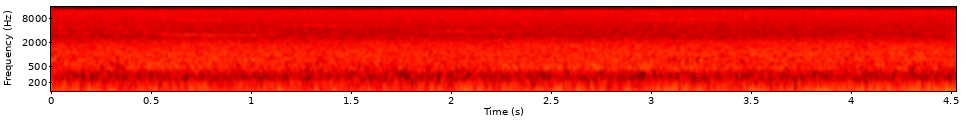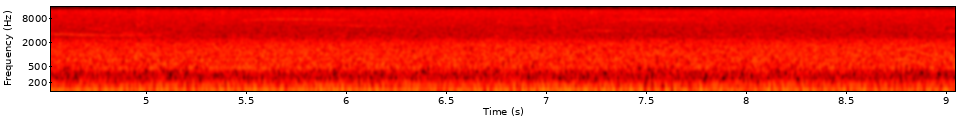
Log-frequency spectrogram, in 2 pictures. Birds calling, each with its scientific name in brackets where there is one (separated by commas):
unidentified bird, Cedar Waxwing (Bombycilla cedrorum)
